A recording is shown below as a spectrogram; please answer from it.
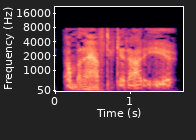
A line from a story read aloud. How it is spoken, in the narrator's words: Ed wheezed, as he tried to catch his breath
